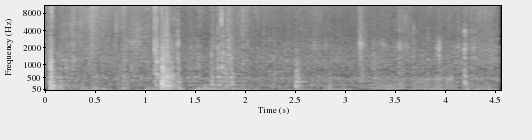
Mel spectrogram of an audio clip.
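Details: Buzzing honey bees at a hive inspection in the foothills near Cochrane, April 27, 2018; a continuous low drone with a sustained hum later on, broken by sharp knocks and taps of hive equipment.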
